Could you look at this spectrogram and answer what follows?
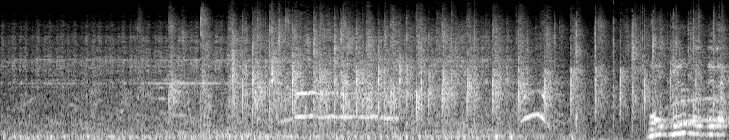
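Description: An audience at a live folk comedy show claps loudly in dense, scattered bursts, with a performer's voice talking over the applause and a brief vocal flourish near the end.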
